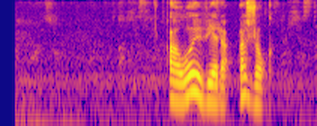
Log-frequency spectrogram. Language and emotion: Russian, neutral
